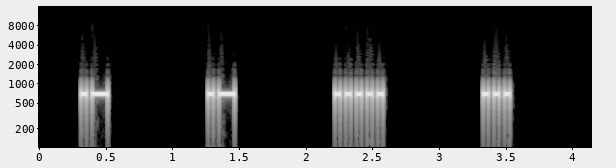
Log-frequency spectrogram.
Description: Morse code, heard as a keyed tone, about 30 wpm, spaced as for 10 wpm, 700 Hz. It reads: AA5S
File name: Lesson 18g - Letter m - Call Signs 30wpm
